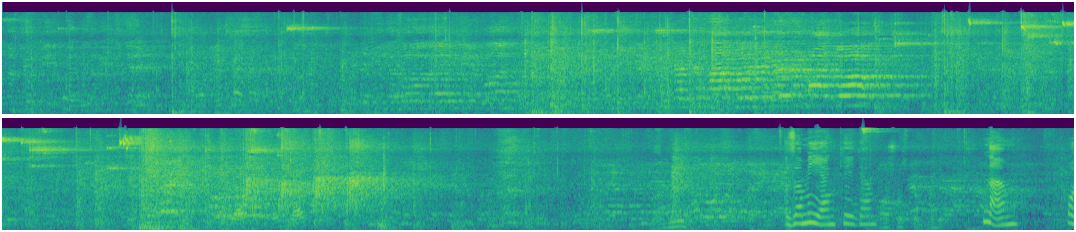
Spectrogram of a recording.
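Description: Young men shout and call out to each other in an echoing hall.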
